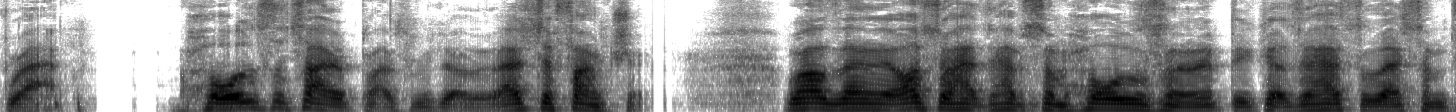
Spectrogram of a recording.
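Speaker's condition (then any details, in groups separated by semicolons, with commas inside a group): Tongue cancer; recovering, tongue exercises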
